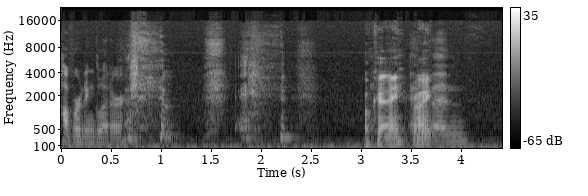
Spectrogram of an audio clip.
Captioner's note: laughs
